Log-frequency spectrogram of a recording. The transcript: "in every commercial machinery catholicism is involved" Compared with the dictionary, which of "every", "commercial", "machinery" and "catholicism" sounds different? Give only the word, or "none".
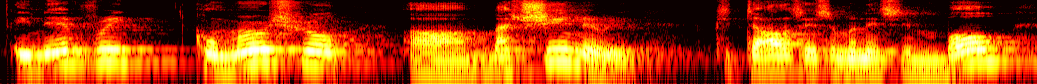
catholicism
